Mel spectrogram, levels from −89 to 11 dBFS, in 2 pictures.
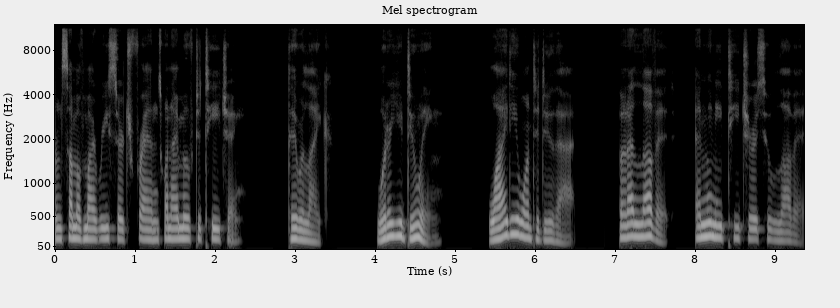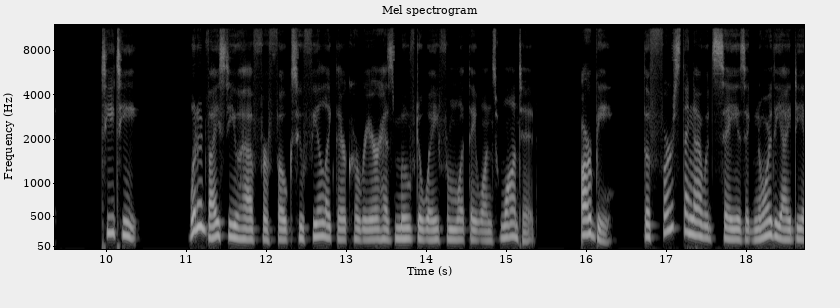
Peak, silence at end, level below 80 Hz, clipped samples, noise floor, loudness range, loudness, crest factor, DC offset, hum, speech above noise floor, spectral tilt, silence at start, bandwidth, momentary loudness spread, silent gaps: -16 dBFS; 0 s; -74 dBFS; under 0.1%; under -90 dBFS; 3 LU; -31 LUFS; 16 dB; under 0.1%; none; over 60 dB; -6.5 dB/octave; 0 s; 12 kHz; 12 LU; 2.72-2.91 s, 5.20-5.40 s, 6.86-7.04 s, 9.72-9.93 s, 15.72-15.92 s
